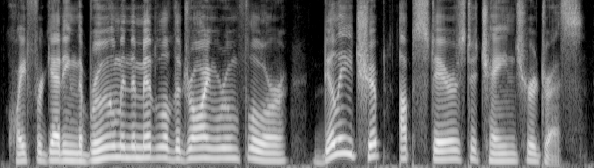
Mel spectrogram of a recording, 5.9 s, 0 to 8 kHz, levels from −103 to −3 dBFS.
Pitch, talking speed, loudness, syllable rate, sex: 160 Hz, 200 wpm, -18 LUFS, 5.2 syllables/s, male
